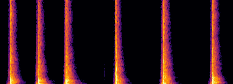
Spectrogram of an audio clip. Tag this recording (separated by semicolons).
fighting; hits; punches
